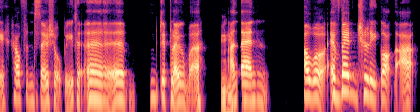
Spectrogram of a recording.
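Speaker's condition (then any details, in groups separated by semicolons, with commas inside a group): Cerebral palsy; all four limbs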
